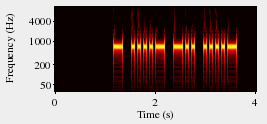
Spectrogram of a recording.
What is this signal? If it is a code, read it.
Morse code, heard as a keyed tone, about 21 wpm, 700 Hz. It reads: T4D4
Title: Four Challenging Letter-Number Combinations 20wpm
